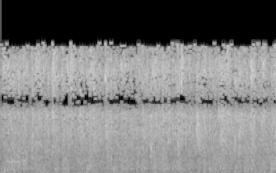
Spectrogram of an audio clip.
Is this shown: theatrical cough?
no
